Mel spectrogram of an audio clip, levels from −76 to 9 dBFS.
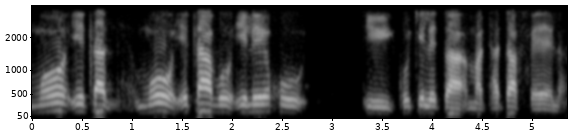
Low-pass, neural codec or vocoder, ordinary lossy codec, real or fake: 3.6 kHz; none; AAC, 32 kbps; real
